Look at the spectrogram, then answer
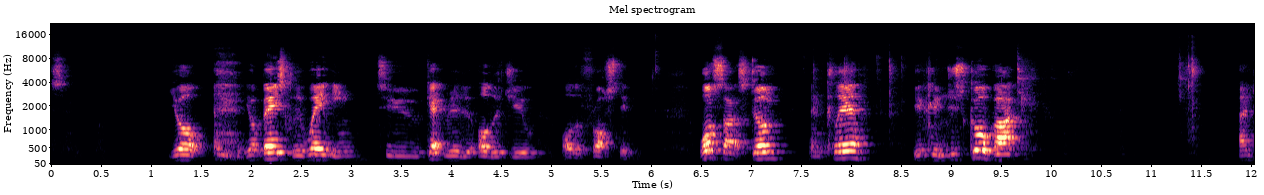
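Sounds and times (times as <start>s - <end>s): camera shutter click: 11.3s - 11.6s.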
